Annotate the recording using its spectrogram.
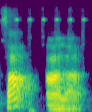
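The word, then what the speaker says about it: فَعَّلَ: Adalah sebuah wazan di mana huruf yang pertama fathah, yang kedua ain musyaddad, ya tasdid, yang ketiga di fathah. Bacanya fa'ala.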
